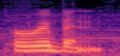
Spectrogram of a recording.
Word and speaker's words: ribbon: It's two syllables. Put the stress on the first syllable. Ri ribbon. Use a short sound like this. Is I ribb. Ribbon. And the second syllable is not stressed. It's relaxed and closed. Un ribbon.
